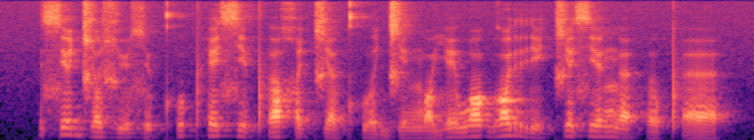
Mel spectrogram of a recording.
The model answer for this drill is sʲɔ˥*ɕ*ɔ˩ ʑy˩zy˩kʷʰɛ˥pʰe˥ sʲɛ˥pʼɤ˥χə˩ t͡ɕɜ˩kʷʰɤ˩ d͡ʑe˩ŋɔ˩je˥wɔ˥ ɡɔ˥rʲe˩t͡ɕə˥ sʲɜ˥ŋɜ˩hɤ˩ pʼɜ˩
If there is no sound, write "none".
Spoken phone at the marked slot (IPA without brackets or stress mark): d͡ʑ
